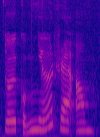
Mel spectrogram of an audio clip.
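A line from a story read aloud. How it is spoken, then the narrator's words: Plain. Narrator (Vietnamese): Mark Rivi nói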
